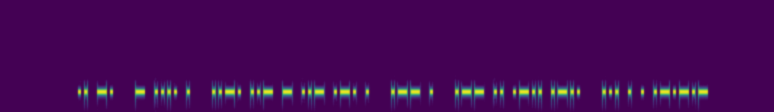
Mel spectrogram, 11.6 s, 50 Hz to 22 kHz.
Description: Morse code, heard as a keyed tone, about 25 wpm, 700 Hz. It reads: IN THE FUTURE WE WILL SEE.
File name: practice / 25wpm / Sentences with 3-Word Phrases - 25wpm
